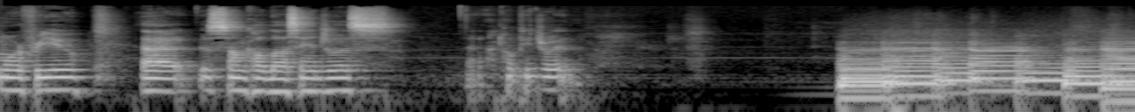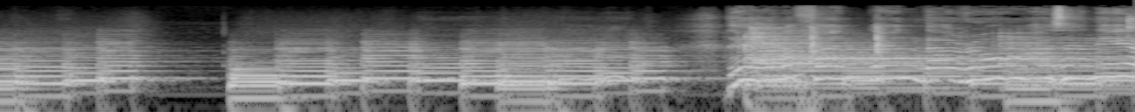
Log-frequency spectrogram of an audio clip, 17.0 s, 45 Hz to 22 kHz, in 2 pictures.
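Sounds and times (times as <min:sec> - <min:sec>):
digital piano chords over bass: 0:10.2 - 0:17.0.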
